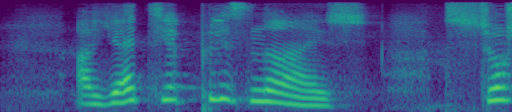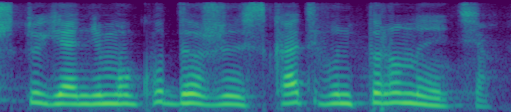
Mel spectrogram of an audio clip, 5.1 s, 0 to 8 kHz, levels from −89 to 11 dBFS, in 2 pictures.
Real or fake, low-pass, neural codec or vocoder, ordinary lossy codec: fake; 7.2 kHz; codec, 16 kHz, 0.8 kbps, ZipCodec; none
